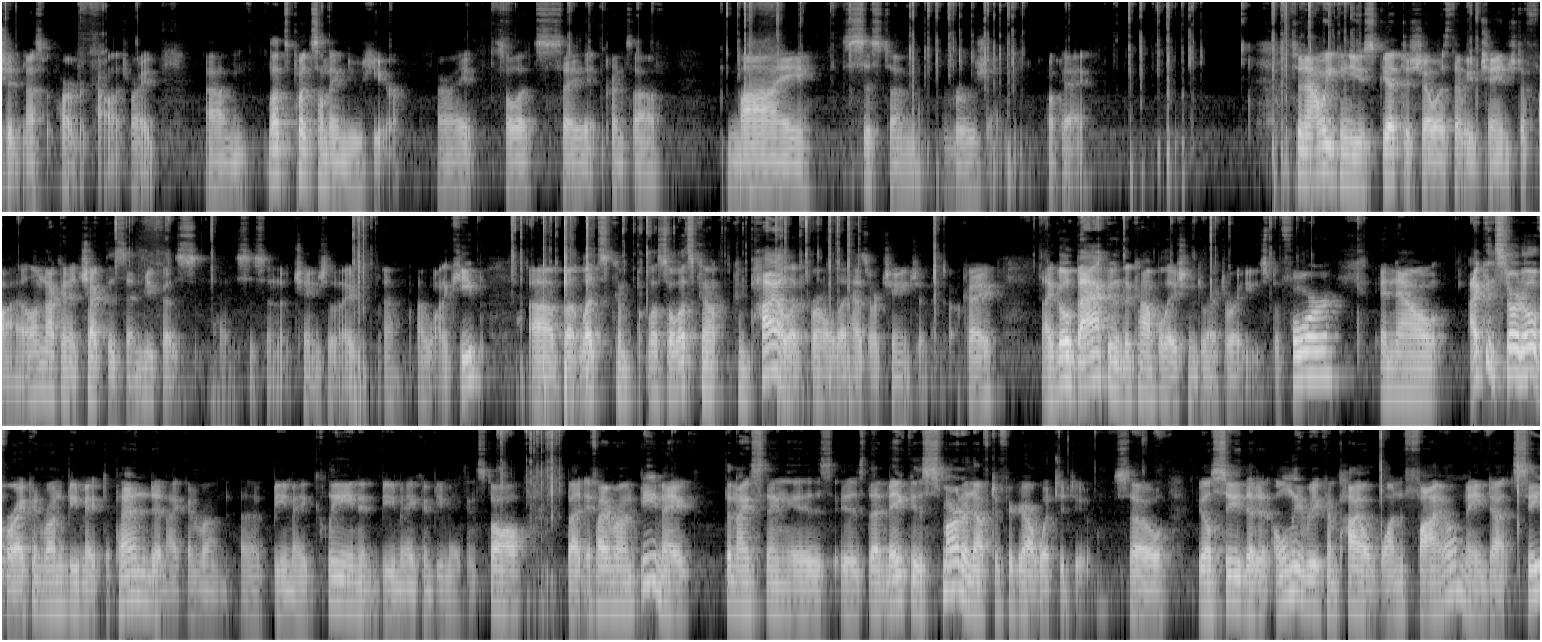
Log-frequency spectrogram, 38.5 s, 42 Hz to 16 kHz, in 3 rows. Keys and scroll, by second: 0.9 Down, 2.2 Down, 2.3 Down, 2.6 Down, 2.7 Left, 3.9 Right, 4.4-11.6 typing, 15.5-20.1 typing, 20.6 Return, 29.5-30.6 typing.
